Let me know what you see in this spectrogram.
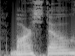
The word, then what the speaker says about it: Barstow: We got the dude out of Bartow, California. We're going to talk a lot about what the thing, did I say that wrong? Barstow? There you go. Barstow, California.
